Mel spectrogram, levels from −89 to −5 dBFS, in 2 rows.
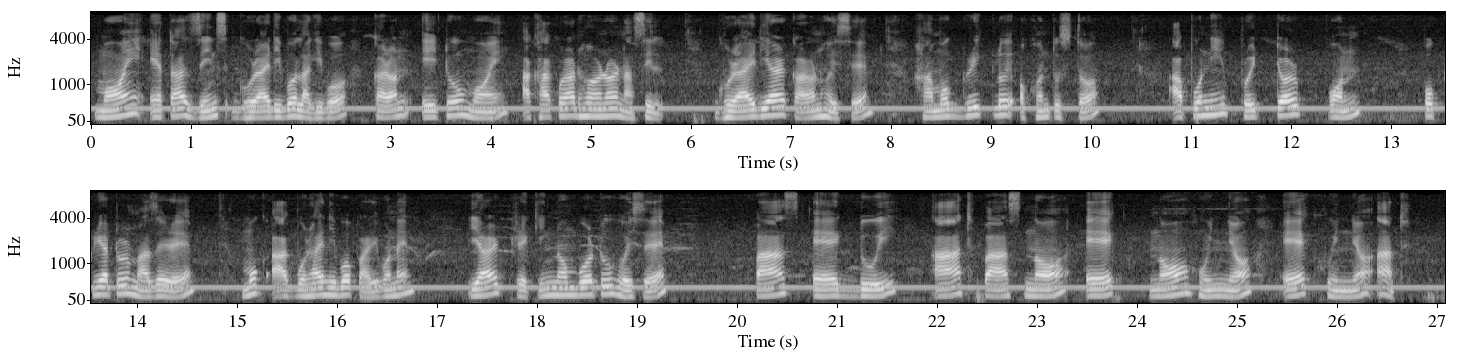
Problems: none marked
